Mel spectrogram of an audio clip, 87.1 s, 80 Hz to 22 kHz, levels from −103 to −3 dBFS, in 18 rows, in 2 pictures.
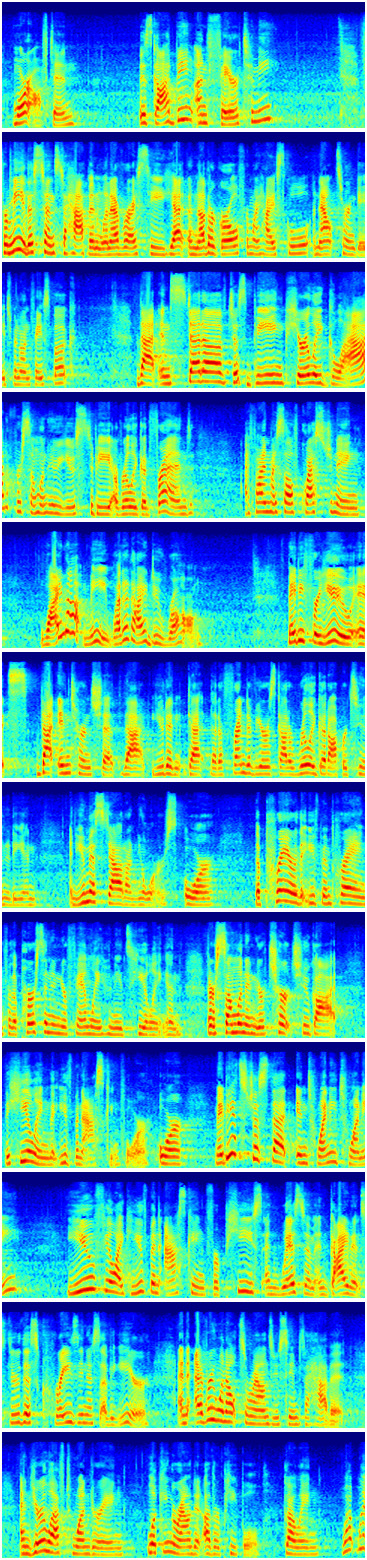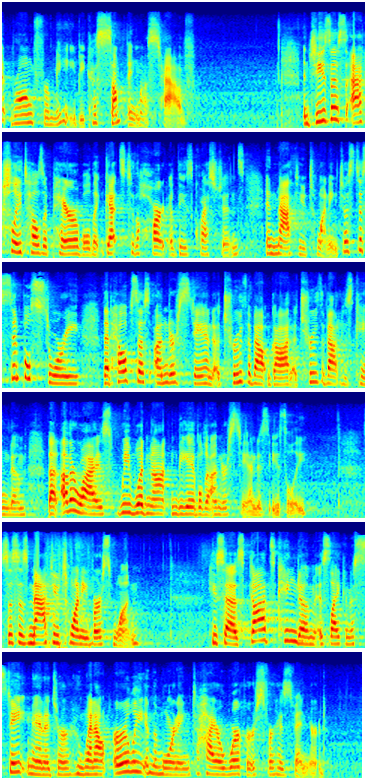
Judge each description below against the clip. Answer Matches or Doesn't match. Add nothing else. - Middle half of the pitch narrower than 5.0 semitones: Matches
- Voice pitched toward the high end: Matches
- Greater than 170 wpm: Doesn't match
